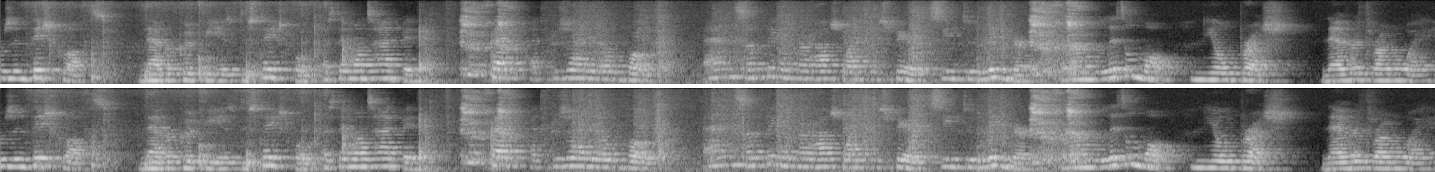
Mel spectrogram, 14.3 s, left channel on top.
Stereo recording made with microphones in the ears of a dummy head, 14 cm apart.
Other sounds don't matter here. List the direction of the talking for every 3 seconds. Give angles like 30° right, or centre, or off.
50° left, 10° left, centre, 30° left, 60° left.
